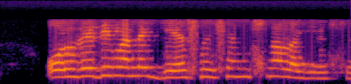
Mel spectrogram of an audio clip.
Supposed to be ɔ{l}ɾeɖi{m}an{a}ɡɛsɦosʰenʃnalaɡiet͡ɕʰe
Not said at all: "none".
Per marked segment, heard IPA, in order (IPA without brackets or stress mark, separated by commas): l, m, e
